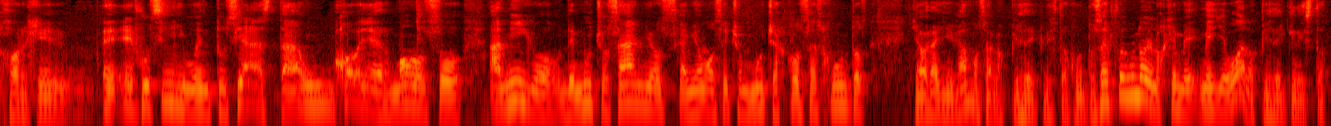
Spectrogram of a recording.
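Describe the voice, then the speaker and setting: Male pastor, gravelly and mellow, earnest sermon storytelling with a quiet prayerful close. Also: mid-range voice. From Peru.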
